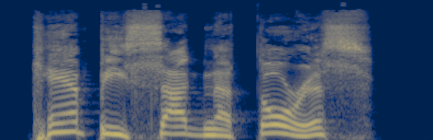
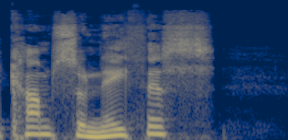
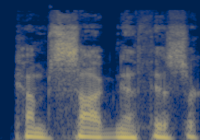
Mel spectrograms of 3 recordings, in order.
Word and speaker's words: Compsognathus: Now, if somebody pronounces its name Campsognathus, that's wrong, because there's no Campsognathus. But if you pronounce it Compsognathus, Compsognathus, or Compsognathus, there are different ways you can pronounce it. But I will tell you the truth. I always say Compsognathus, but most of the scientists that I know usually pronounce the G, Compsognathus or Compsognathus.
